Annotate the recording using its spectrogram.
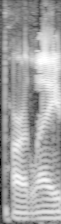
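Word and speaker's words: Parler: on parlor uh or I think it's pronounced parlay parlor but it's it's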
